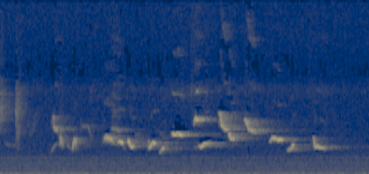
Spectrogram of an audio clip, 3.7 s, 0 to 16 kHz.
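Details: Eurasian blackcap at Correns on 9 July 2021, singing a quick, varied warble of bright chattering and fluty high notes, tumbling in a continuous run over a faint background hiss.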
